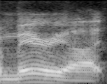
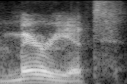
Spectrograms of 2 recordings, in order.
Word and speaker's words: Marriott: Apparently apparently when you stay at a Marriott you have to uh or Marriott as I've been told.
